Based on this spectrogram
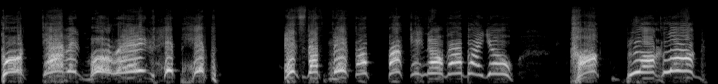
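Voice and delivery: hammed-up British accent shouted high. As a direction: bellow it in an over-the-top British accent. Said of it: "added a little British accent there at the end".

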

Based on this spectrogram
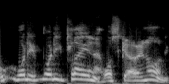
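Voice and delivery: exasperated mate. Retold or imitated. Mate's puzzled challenge acted out.

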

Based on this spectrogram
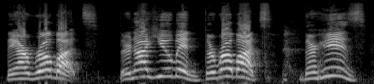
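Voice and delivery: loud, high mock panic; hammed-up horrified outcry; frantic witness. Frantic witness quote acted out.

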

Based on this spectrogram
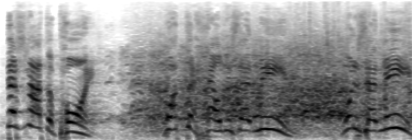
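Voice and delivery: high, loud, indignant confusion; baffled bar guy. Retold or imitated. Guy on the bus answering her refusal, high and loud. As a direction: push back like the point is obvious. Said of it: "And he goes".

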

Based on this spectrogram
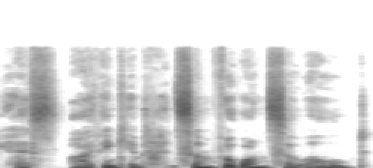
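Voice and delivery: put-on a blushing girl whispering her answer; whispered confession. A narrator's reading. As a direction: breathe it out shyly. Shy girl's confession, whispered.

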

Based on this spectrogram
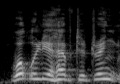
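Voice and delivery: mock-generous host asking what he'll have; Morse offering. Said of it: "Morse says to Lewis".

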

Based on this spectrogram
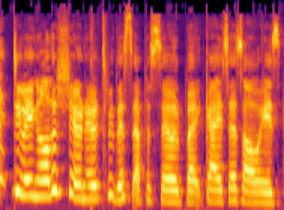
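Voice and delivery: usual speaking voice

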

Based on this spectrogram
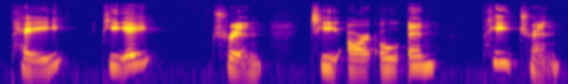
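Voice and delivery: patron spelled slowly, stress on the first syllable; slow spelling drill of patron; spelled pronunciation. Shown as a demonstration. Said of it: "重音节在第一音节".

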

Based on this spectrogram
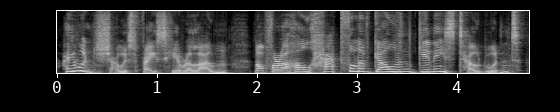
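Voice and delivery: animated storybook animal, leaping high mid-phrase; amused, scoffing Rat. Acted. Rat mocks Toad's courage to Mole, animated and amused. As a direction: scoff merrily at a friend's bravery.

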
